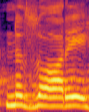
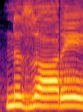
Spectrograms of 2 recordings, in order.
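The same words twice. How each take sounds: The two takes are said the same way.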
